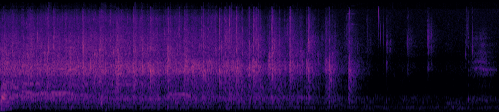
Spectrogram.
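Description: A church congregation applauding for the Lord during a sermon: loud, sustained clapping that thins out after about seven seconds into a few scattered claps, with a voice present beneath the clapping.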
